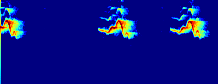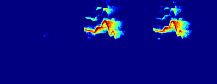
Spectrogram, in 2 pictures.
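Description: A cockatiel gives short rising-falling whistles, repeated in a steady series.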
